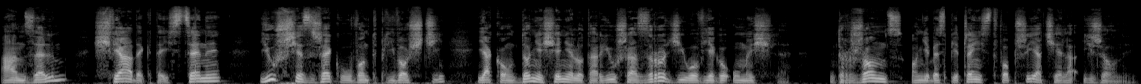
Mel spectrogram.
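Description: A male narrator with a low-pitched voice reads a classic novel for an audiobook in a measured, expressive storytelling style. It was recorded in a studio, with no room sound.

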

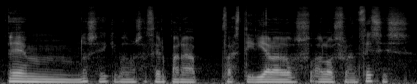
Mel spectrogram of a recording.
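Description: This man's medium-pitched voice has a dark tone, steady delivery, and measured pace as he does a casual strategy game let's-play. The gaming YouTuber talks to himself and grumbles and curses at the game.

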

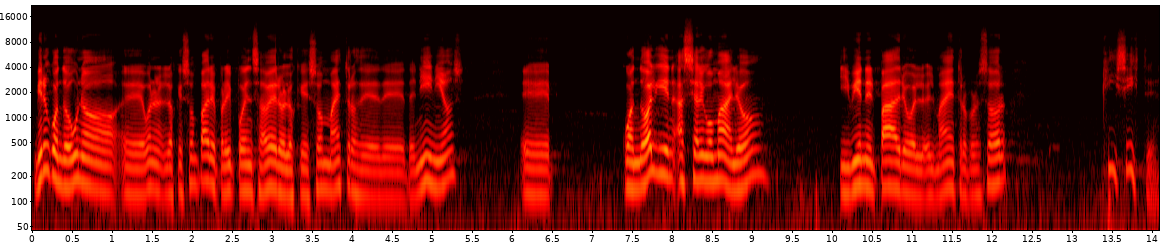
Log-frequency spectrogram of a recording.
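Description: Unhurried and forceful, a middle-aged pastor with a high-leaning, bright, clean voice gives an interactive sermon, questioning the congregation amid many restarts. The recording carries a church hall's long reverb.

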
